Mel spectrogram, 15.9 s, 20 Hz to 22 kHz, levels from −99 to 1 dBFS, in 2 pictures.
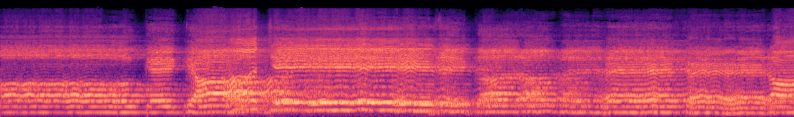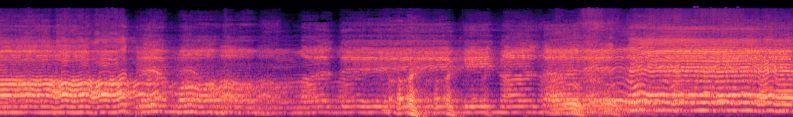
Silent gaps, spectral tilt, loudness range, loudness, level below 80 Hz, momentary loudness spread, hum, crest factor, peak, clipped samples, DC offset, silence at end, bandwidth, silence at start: none; -3.5 dB/octave; 7 LU; -17 LUFS; -60 dBFS; 9 LU; none; 16 dB; 0 dBFS; under 0.1%; under 0.1%; 0 s; 16.5 kHz; 0 s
